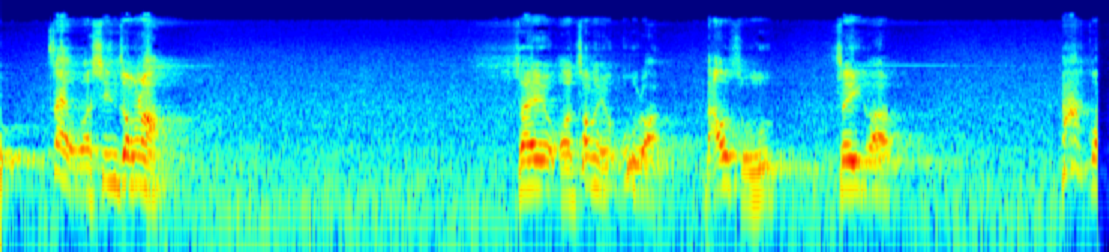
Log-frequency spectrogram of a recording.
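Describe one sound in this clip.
A middle-aged man speaks with animation into a microphone, pausing between short phrases.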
